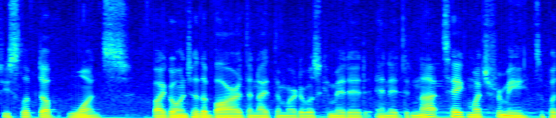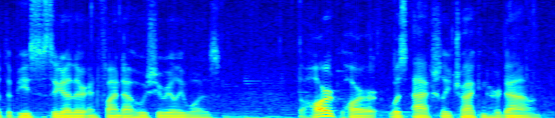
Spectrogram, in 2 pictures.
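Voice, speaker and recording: A man's voice: lowish voice, steady tone, a little mellow, soft background music, natural voice. A man playing a smug veteran investigator in an audio drama, wry and probing as he interrogates. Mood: matter-of-fact. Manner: wry, needling, deliberate.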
